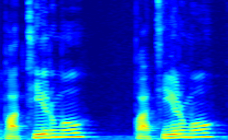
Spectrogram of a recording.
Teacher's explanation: we put our accent on patir, and we basically pronounce this as if it were one word. So to say, and my father, we say, ke o patirmu, patirmu, okay?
